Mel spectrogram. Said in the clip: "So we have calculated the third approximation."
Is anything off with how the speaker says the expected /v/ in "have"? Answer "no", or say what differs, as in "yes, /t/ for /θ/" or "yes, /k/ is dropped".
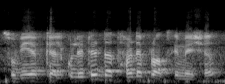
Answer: yes, /b/ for /v/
